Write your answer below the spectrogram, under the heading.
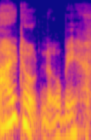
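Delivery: whispering in a character voice. Playing a character at a drinking table, whispering in character. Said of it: "whisper to myself".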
